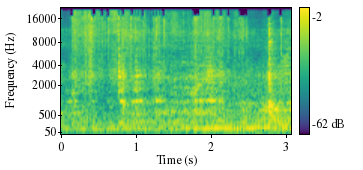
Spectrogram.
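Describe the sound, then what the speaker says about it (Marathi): Dosa batter sizzles on a hot pan, a steady close frying hiss with occasional scraping and light metallic clicks of a utensil against the pan. "अशा प्रकारे आपण डोसा बनवतोय."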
